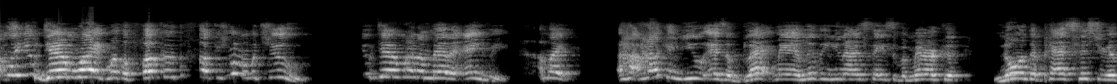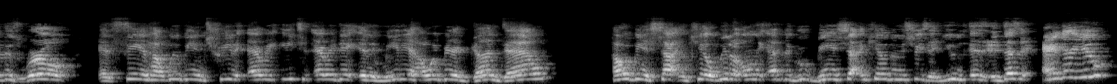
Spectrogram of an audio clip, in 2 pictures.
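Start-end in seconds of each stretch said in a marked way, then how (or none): 0.4-5.1 high-pitched furious retort, shouted at first; flipping out. Retold or imitated. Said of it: "I was flipping it". 6.2-22.3 high-pitched, incredulous angry challenge; flipping out. Retold or imitated. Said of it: "I was flipping it".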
